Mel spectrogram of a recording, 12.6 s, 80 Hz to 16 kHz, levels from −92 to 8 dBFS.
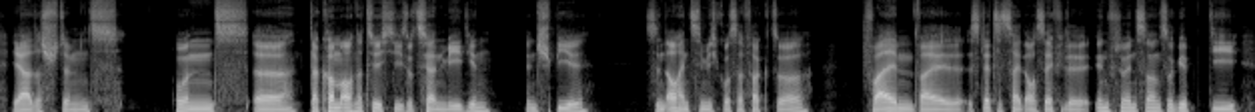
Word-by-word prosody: Ja, 95 +1 +6
das 95 +1 -3
stimmt, 95 +1 -4 0.5
und, 105 -1 +2 0.3
äh, 100 +1 +3
da 105 - +2
kommen 120 +2 +5
auch 115 0 +5
natürlich 115 +1 0
die 105 -3 -2
sozialen 100 -1 0
Medien 115 +6 0 0.3
ins 110 -2 -3
Spiel, 120 +2 -1 0.5
sind 100 +1 -4
auch 110 0 +6
ein 100 -1 0
ziemlich 100 -1 -3
großer 95 -2 -3
Faktor, 100 +4 -3 0.5
vor 100 - 0
allem, 105 0 +5
weil 95 0 +2
es 110 - -8
letzte 115 -1 -1
Zeit 100 -2 -1
auch 95 -1 0
sehr 100 0 0
viele 95 -3 -3
Influencer 120 +1 -1
und 115 - 0
so 115 +1 -1
gibt, 115 0 -1 0.2
die 100 0 -1
105 Hz, 160 wpm, -25 LUFS, 100-115 Hz, 0.5 s, Ja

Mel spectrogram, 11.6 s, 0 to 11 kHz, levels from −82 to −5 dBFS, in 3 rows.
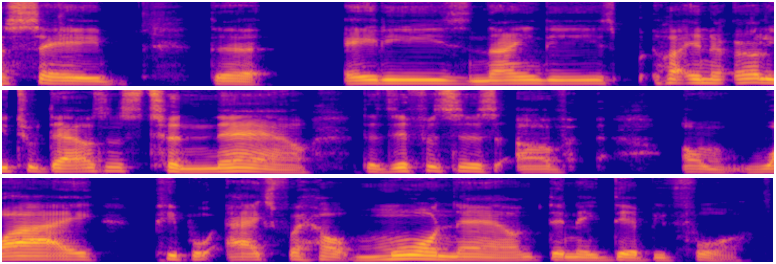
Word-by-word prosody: say 120 -4 +3 0.5
the 110 -2 -1 0.4
'80s, 130 -1 +2
'90s, 125 +2 0
p 145 +2 -4
in 140 - +3
the 135 0 -3
early 150 -2 +2
2000s, 135 +2 0
to 135 - +4
now, 115 -5 +2 0.3
the 120 - -3
differences 135 +1 +1
of 110 -1 -7 0.6
on 105 -3 -7
why 125 +2 +4 0.3
people - - -4
ask - - -2
for - - -4
help - - -4
more 135 +7 +4
now 110 -3 -1
than 115 - -1
they 105 -1 -2
did 100 -1 -2
before? 100 -1 -9
125 Hz, 135 wpm, -24 LUFS, 110-130 Hz, 0.6 s, to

